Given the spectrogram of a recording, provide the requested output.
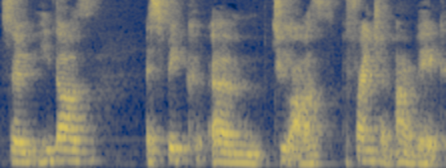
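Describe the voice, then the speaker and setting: A woman with a Flemish accent speaks very slowly, her fairly low voice keeping a fairly even intonation. Audible room echo surrounds the recording. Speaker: parent of a student. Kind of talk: casual chat. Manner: halting.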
